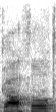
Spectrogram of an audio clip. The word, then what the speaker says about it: Gothel: G-O-T-H-E-L. Gothel. – Gothel? – Gothel.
